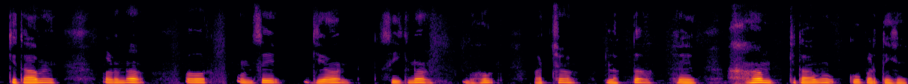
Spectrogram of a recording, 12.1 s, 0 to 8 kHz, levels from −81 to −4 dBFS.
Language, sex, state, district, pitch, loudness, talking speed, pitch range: Hindi, male, Uttar Pradesh, Jalaun, 160 Hz, -27 LUFS, 70 wpm, 145-170 Hz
